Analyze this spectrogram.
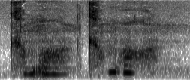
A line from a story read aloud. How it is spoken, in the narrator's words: she whispered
